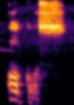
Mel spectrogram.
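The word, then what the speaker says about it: οἶκος: griega que se llamaba okos. El okos, o como se escribe en griego, oikos, recuerdan que hay un yogur griego, oikos, significa la casa, ¿verdad?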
